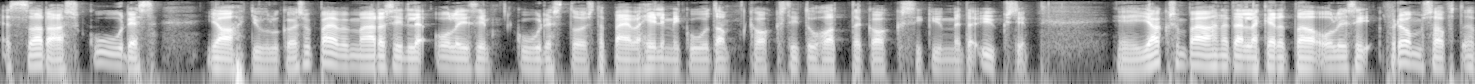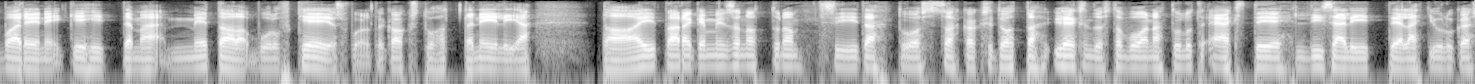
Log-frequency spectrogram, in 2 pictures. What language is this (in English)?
Finnish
